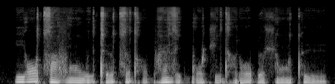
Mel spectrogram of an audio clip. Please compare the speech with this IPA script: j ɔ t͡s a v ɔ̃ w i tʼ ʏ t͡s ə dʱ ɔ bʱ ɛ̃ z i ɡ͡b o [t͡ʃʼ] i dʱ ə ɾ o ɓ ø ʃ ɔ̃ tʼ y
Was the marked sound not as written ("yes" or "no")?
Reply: yes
